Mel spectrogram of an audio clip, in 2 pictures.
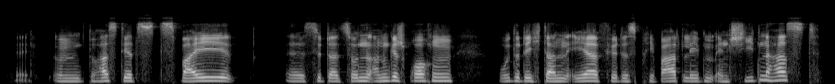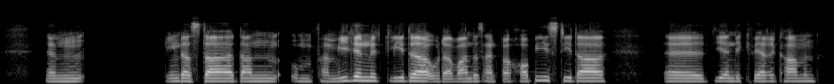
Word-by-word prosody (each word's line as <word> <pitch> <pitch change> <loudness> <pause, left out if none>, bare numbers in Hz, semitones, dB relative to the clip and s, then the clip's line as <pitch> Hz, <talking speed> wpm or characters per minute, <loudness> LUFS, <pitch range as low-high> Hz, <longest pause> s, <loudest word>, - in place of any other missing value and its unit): Okay. - - -17 0.2
Und 145 -1 -8
du 150 - -12
hast 160 +2 -1
jetzt 155 -1 +2
2, 160 +1 +4 0.5
äh, 145 -1 -8
Situationen 150 +2 -2
angesprochen, 165 +1 +1 0.5
wo 145 +2 -9
du 160 0 -3
dich 150 -2 +1
dann 145 0 +1
eher 155 +2 +5
für 150 -1 -5
das 145 0 -1
Privatleben 145 +1 -4
entschieden 165 +8 0
hast. 195 +1 +1 0.6
Ähm, 140 0 -5 0.8
ging 145 +1 -7
das 145 -3 0
da 145 -1 +4
dann 140 -1 -4
um 140 -1 -13
Familienmitglieder 155 0 +3
oder 135 -1 -1
waren 135 +1 0
das 140 0 -7
einfach 135 0 -5
Hobbys, 165 +3 -2
die 160 -2 -4
da, 150 -1 +4 0.6
äh, 140 0 0
dir 150 +1 -3
in 145 - -6
die 145 - -7
Quere 145 0 -4
kamen? 150 0 -4
145 Hz, 140 wpm, -23 LUFS, 140-155 Hz, 0.8 s, eher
